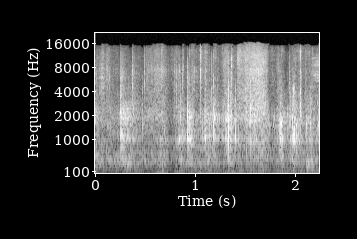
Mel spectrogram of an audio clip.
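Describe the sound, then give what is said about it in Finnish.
Paper rustling and crinkling as a torn paper strip is wrapped around a vitamin jar to form a paper pot, a steady dry scratchy texture with small irregular bursts, fairly quiet and with no voices. “Eli toi suikale kelataan tämän purkin ympärille”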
